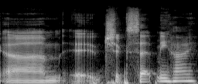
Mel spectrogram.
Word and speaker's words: Csikszentmihalyi: Csikszentmihalyi, is that how you say his name? – Yes.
